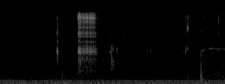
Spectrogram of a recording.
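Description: Small pieces of scrap glass being handled and set down: a few light clicks and one short crisp rattle a little under a second in.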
